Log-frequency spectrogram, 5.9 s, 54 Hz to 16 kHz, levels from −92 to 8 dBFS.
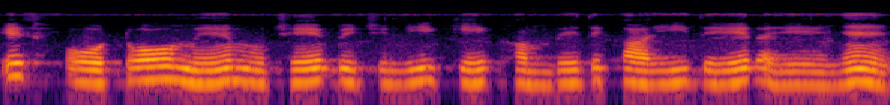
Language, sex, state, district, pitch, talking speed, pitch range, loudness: Hindi, female, Madhya Pradesh, Katni, 185 Hz, 110 wpm, 175-200 Hz, -18 LUFS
